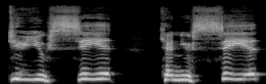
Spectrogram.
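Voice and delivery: high, anxious questioning; lightly voiced panicked heroine; mock frantic Psylocke. Psylocke asking Laura about the noise, high and anxious.

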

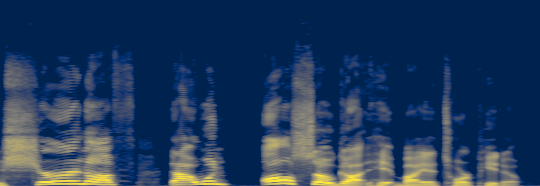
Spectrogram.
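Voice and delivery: high, loud "sure enough" in disbelief; exasperated. Acted. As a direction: throw up your hands at it.

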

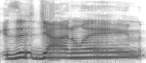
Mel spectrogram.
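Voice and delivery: drawn-out, put-on prank-call shout; prank caller. Re-enacting his own prank call to friends, slow silly caller voice. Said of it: "I was like".

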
